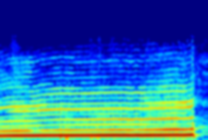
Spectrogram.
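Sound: siren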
